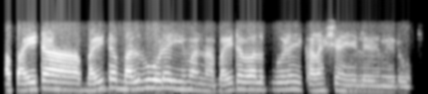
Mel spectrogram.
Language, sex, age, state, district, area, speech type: Telugu, male, 18-30, Telangana, Adilabad, urban, conversation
